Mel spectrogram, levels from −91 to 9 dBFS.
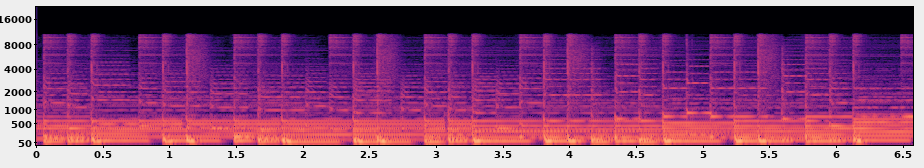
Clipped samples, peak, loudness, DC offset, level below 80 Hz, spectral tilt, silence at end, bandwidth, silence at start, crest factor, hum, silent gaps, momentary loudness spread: under 0.1%; -2 dBFS; -18 LUFS; 0.1%; -20 dBFS; -6.5 dB/octave; 0 s; 11 kHz; 0 s; 14 dB; none; none; 3 LU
